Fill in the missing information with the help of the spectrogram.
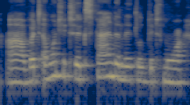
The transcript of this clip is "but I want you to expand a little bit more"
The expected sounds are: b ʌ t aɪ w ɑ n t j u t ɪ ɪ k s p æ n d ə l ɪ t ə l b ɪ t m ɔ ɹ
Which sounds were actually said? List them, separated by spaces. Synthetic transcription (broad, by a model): b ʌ t aɪ w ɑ n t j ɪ t ɪ ɪ k s p æ n d ə l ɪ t l b ɪ t m ɔ ɹ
